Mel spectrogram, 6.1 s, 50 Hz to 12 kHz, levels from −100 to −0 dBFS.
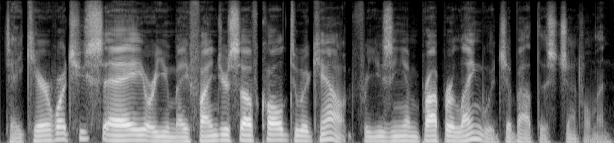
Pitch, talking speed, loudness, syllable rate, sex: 110 Hz, 195 wpm, -17 LUFS, 5.2 syllables/s, male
